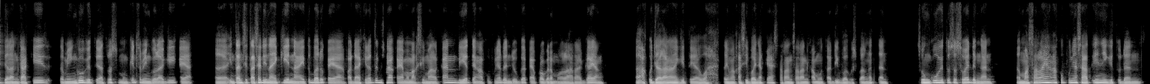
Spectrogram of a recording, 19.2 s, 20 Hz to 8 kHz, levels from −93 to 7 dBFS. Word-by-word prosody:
di 140 - -9
jalan 120 -1 +1
kaki 160 +8 0 0.2
seminggu 130 +7 +2
gitu, 145 -1 -1
ya, 130 - -3
terus 155 +1 -2
mungkin 135 +3 -2
seminggu 140 -6 -1
lagi 130 +7 -2
kayak, 130 0 -3 0.4
eee, 125 +3 -2
intensitasnya 140 +3 +3
dinaikin, 150 +1 +4
nah, 125 -2 +2
itu 145 +7 -2
baru 155 +2 +2
kayak 135 -3 -1
pada 130 -1 0
akhirnya 140 +5 -2
tuh 180 - 0
bisa 160 0 0
kayak 140 -3 -2
memaksimalkan 135 +5 -1
diet 140 -1 +1
yang 140 -4 -3
aku 120 +1 -8
punya 140 +3 -5
dan 135 - 0
juga 125 +4 -4
kayak 125 -3 -6
program 115 +1 -3
olahraga 115 +3 -3
yang, 135 -1 -2 0.6
eee, 130 - 0
aku 135 +1 -1
jalani, 135 +1 +4
gitu 125 0 -5
ya. 120 +1 -2
Wah, 115 -4 -4
terima 115 0 0
kasih 115 +2 -3
banyak, 125 +2 +2
ya, 140 - 0
saran-saran 120 -2 -2
kamu 120 +1 -3
tadi 120 +3 -5
bagus 120 -3 -4
banget 120 +4 -2
dan 120 -1 -3 0.5
sungguh 155 +3 +5
itu 170 - -2
sesuai 155 -1 +1
dengan, 125 -5 0 0.4
eee, 125 - 0
masalah 150 +7 +3
yang 175 -2 +6
aku 165 0 -2
punya 170 0 +3
saat 155 0 +2
ini, 160 -1 +5
gitu, 130 -1 -9
dan 125 +1 -2
135 Hz, 195 wpm, -23 LUFS, 125-150 Hz, 0.6 s, yang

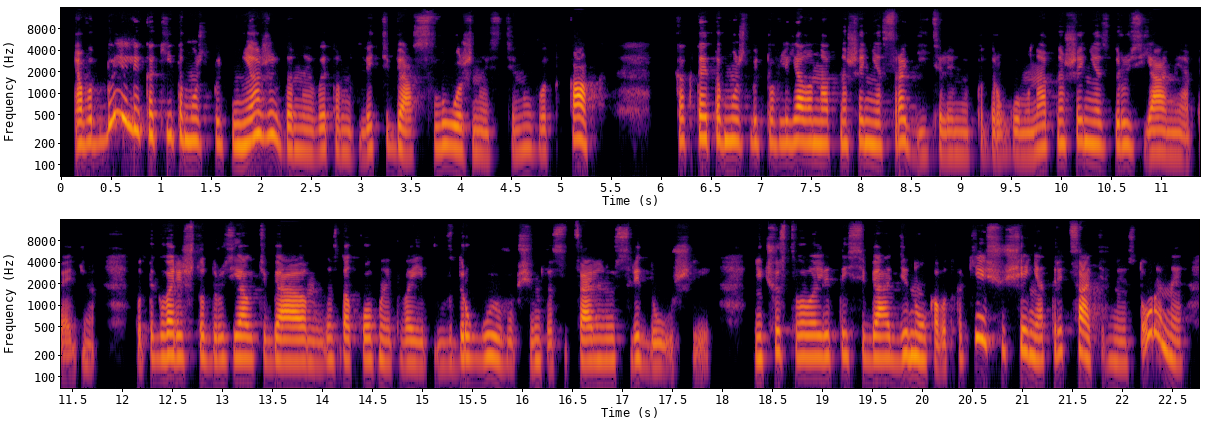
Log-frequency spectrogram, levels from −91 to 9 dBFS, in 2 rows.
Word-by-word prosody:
А 200 - +7
вот 215 +1 0
были 400 - +5
ли - - +3
какие-то, 255 -3 -1
может 220 -1 0
быть, 205 -1 -6
неожиданные 185 - +2
в 155 - -8
этом 160 -2 -4
для 165 - -4
тебя 170 -3 0
сложности? 165 -5 -3
Ну 165 +2 -8
вот 160 -1 -8 0.2
как? 230 -3 +8 0.8
Как-то 225 +2 +1
это 235 -1 +3
может 220 0 0
быть 210 -1 -6
повлияло 210 +1 +3
на 205 -1 +3
отношения 200 0 -2
с 190 +1 -12
родителями 145 -7 -3
по-другому, 140 0 -6
на 170 +5 0
отношения 200 +2 -2
с 185 - -16
друзьями, 155 -8 0
опять - - -9
же. - - -11 0.4
Вот - - -8
ты 185 - -5
говоришь, 190 +1 +4
что 190 -1 -3
друзья 180 +1 +1
у - - -4
тебя, 170 -1 +6
м, 160 +1 -6
знакомые 175 -1 -2
твои 160 0 -4
в 150 +2 -12
другую, 185 +2 0
в 160 -1 -9
общем-то, 155 -1 -7
социальную 170 +3 +1
среду 170 -3 -4
ушли. - - -10 0.4
Не 185 - -1
чувствовала 190 -1 0
ли 190 0 +1
ты 200 +1 -5
себя 185 -2 +2
одиноко? 185 0 +1
Вот 150 - -5
какие 335 - +2
ощущения, 235 - -1
отрицательные 180 -5 0
стороны, 200 - 0
185 Hz, 160 wpm, -23 LUFS, 165-205 Hz, 0.8 s, как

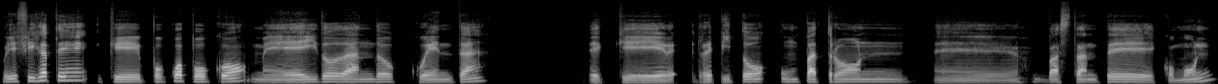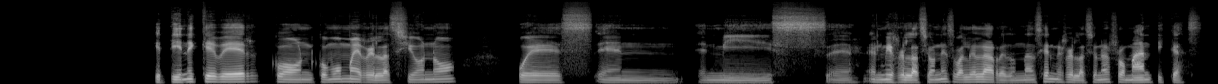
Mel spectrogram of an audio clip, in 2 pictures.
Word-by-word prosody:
Oye, 125 +2 -1
fíjate 185 +5 +3 0.2
que 110 -1 +3
poco 120 +5 +2
a - - +4
poco 135 +3 +2
me 110 -1 0
he 110 - +6
ido 125 +2 +1
dando 120 0 +1
cuenta 110 +8 0 1.0
de 105 -3 -2
que, 100 -1 +2
repito, 110 +4 -2
un 120 -1 -8
patrón, 115 -1 0 0.2
eh, 100 -1 -8
bastante 110 0 0
común. 115 - -4 1.6
Que - - -1
tiene 115 +2 +3
que 130 0 +4
ver 125 +2 +5
con 115 -2 0
cómo 115 +4 -3
me 130 -2 +3
relaciono, 110 +4 -1 0.6
pues, 100 -2 -1
en, 95 -2 -10
en 100 0 -11
mis, 95 -2 0
eh, 100 0 -11
en 115 -1 -7
mis 115 0 +4
relaciones, 110 +3 0
valga 115 +1 -1
la 115 -2 +4
redundancia 100 +4 -5
en 130 - -5
mis 115 -2 -7
relaciones 110 +2 -3
románticas. 105 0 -2
110 Hz, 105 wpm, -25 LUFS, 100-120 Hz, 1.6 s, he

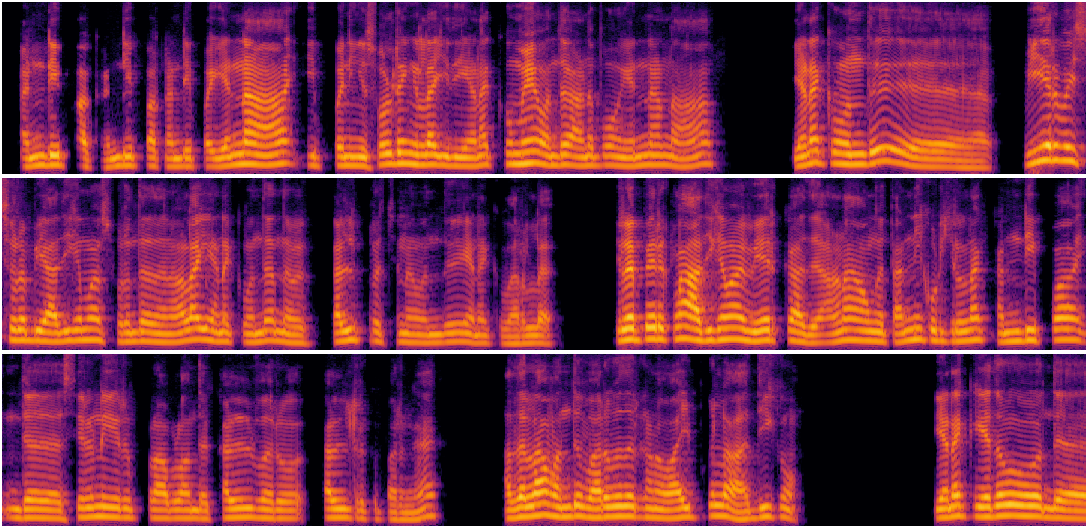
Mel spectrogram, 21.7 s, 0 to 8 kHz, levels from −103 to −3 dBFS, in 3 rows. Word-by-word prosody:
கண்டிப்பா, 165 +3 +1
கண்டிப்பா, 150 +3 -2
கண்டிப்பா. 140 0 -4
ஏனா, 180 +3 +5 0.4
இப்ப 155 +1 -6
நீங்க 155 -1 +2
சொல்கிறீங்கள 185 +1 +3
இல்ல. 175 0 +4
இது 150 - 0
எனக்குமே 180 +5 +1
வந்து 165 +1 0
அனுபவம். 155 0 -3
என்னனா, 165 -3 -2 0.8
எனக்கு 195 +2 +1
வந்து 175 +4 +2 0.7
அ - - -8 0.3
வியர்வை 240 +3 +4
சுரப்பி 180 -2 +1
அதிகமா 180 +4 0
சுரந்ததனால. 155 +1 -1 0.2
எனக்கு 155 -1 -4
வந்து 165 +4 -1
அந்த 155 -3 -1
வெ 135 - -5 0.2
கல் 170 +4 +1
பிரச்சன 150 -3 -6
வந்து 140 +2 -3
எனக்கு 130 -1 -8
வரல. 130 +2 -3 0.5
சில 185 +2 +8
பேருக்கு 200 0 +3
எல்லாம் 195 -3 +7
அதிகமா 190 +3 +2
வியர்க்காது. 170 -4 +1
ஆனா, 170 +5 0
அவங்க 165 -2 +1
தண்ணீ 180 +6 0
குடிக்கலனா, 165 +2 -1
கண்டிப்பா 180 +4 0 0.2
இந்த 150 0 0 0.3
சிறுநீர் 165 0 0
ப்ராப்ளம் 145 0 -1
அந்த 135 - -4
கல் 155 +1 0
வரும் 140 -1 -3 0.2
கல்ருக்கு 145 -4 -3
பாருங்க. 120 +2 -5 0.6
அதெல்லாம் 180 +5 +5
வந்து 170 +2 +2
வருவதற்கான 160 -1 +2
வாய்ப்புகள் 165 +4 0
அதிகம். 160 +1 -4 1.0
எனக்கு 175 +1 +2
ஏதோ 185 +2 +5 0.2
அ - - +6
இந்த 155 -1 +2
160 Hz, 155 wpm, -23 LUFS, 150-180 Hz, 1.0 s, சில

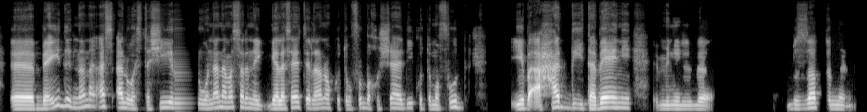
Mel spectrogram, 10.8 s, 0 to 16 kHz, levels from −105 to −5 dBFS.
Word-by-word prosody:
آآ 125 0 +8
بِعيد 130 - -1
إن 170 -6 -3
أنا 190 0 -2
أسأل 160 -5 0
وأستشير 150 +4 -5
وإن 135 +1 -4
أنا 170 +1 0
مثلًا 165 -3 -3
الجلسات 130 +6 0
اللي 140 -1 0
أنا 145 +1 -3
كُنت 145 - -14
المفروض 125 +5 -9
باخُشّها 145 +4 -4
دي 145 +2 -7
كُنت 150 - -12
المفروض 130 +9 -4 0.6
يبقى 135 +1 +5
حد 165 -3 +2
يتابعني، 155 +3 +4 0.3
من 125 0 -3
ال 120 0 -1 1.0
بالضبط 135 +4 -1
من 130 - -6
145 Hz, 140 wpm, -24 LUFS, 125-165 Hz, 1.0 s, آآ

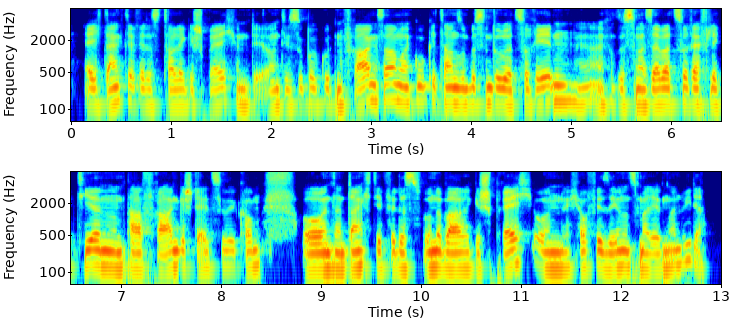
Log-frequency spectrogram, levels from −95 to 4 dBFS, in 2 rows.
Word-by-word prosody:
Ey, 125 - +2
ich 120 - -7
danke 130 +2 -1
dir - - -8
für 125 - -5
das 120 0 -5
tolle 115 +1 -2
Gespräch 120 +2 -5
und 120 0 -5
de - - -7
die 120 -1 -9
superguten 125 0 -5
Fragen. 140 +4 +1
Es 145 - -3
hat 150 0 +2
mal 135 -2 +1
gutgetan, 130 0 -1
so 125 - +2
'n - - -1
bisschen 130 +1 0
drüber 125 -3 +2
zu 120 - 0
reden 140 +4 0
ja 130 +2 -5
einfach 120 +1 -7
das 120 -1 +3
mal 120 -1 +1
selber 125 +1 +3
zu 125 +1 0
reflektieren 125 +1 +2
und 120 - +2
'n - - -4
paar 115 -2 +2
Fragen 115 +2 +1
gestellt 125 -1 -1
zu 125 +1 -2
bekommen. 130 0 -4 0.4
Und 115 +1 +4
dann 115 -1 +1
danke 125 +1 +2
ich 125 - -9
dir 125 -1 -4
für 125 - -3
das 115 -3 +1
wunderbare 120 -1 +4
Gespräch 135 +4 0
und 120 -1 +1
ich 120 0 -8
hoffe, 125 0 -4
wir 130 - +4
sehen 115 +2 +1
uns 130 0 0
mal 115 -2 -1
irgendwann 125 +4 -1
wieder. 160 -8 -6
125 Hz, 255 wpm, -26 LUFS, 120-130 Hz, 0.4 s, Und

